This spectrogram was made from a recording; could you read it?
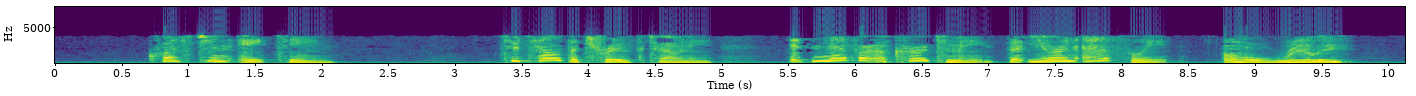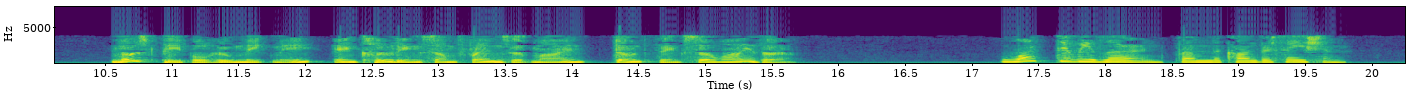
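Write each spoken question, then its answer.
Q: What do we learn from the conversation?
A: Tony doesn't look like an athlete.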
